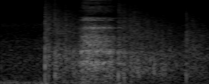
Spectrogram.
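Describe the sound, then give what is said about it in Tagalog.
Fireworks at a fireworks show pop and burst: a sharp crack, then a louder crackling blast with a hissing tail, and one more crack shortly after. There is no talking. “Sige, tapusin na natin fireworks show.”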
